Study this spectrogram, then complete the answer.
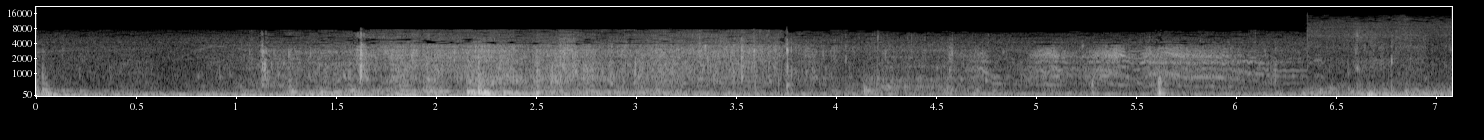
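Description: A hooked fish splashes at the surface of the water.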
